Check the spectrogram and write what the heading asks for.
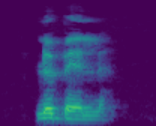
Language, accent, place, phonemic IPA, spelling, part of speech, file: French, France, Lyon, /lə.bɛl/, lebel, noun, LL-Q150 (fra)-lebel.wav
- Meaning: Lebel rifle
